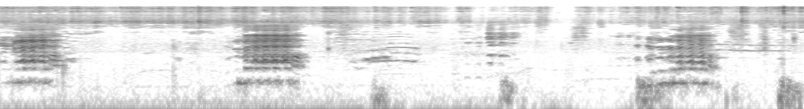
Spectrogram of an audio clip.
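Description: Young Beetal goat kids bleating: three loud bleats, one at the start, one a few seconds in and one near the end, with a few fainter calls between.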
